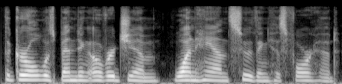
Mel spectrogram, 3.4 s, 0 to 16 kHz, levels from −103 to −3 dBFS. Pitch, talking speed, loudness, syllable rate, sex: 170 Hz, 195 wpm, -19 LUFS, 5.3 syllables/s, female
